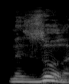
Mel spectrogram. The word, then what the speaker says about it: Missoula: Jay-Tom been clowning me about pronouncing Missoula right. Missoula.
